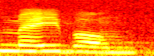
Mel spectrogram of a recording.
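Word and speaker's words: Maibaum: The Maypole, in German pronounced Maybaum.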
